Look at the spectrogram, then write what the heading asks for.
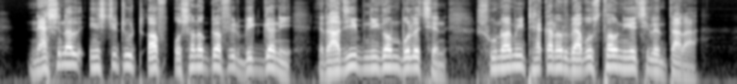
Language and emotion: Bengali, neutral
